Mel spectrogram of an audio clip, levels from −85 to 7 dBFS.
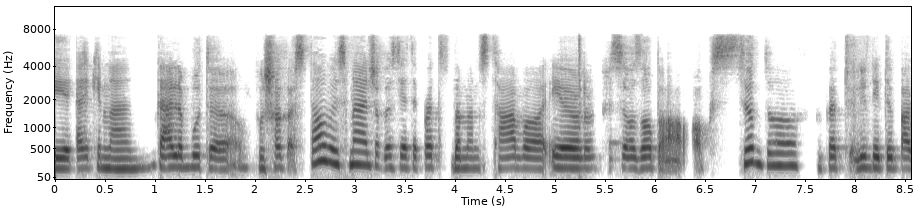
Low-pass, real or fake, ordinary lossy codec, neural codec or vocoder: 7.2 kHz; fake; AAC, 48 kbps; codec, 16 kHz, 0.5 kbps, X-Codec, HuBERT features, trained on balanced general audio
